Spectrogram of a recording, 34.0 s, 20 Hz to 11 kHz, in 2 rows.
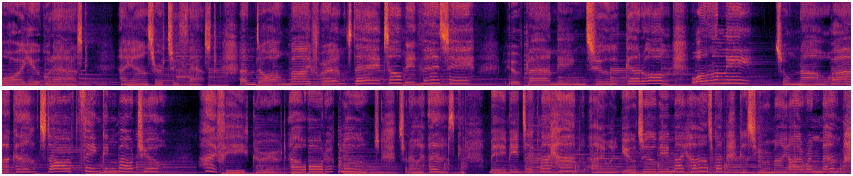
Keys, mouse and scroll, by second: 19.2 ctrl+z, 20.0 ctrl+z.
